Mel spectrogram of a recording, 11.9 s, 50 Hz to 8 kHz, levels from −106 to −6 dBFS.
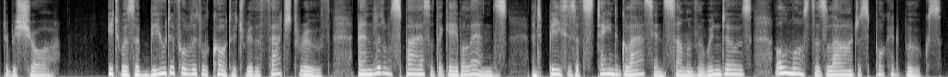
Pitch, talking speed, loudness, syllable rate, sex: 155 Hz, 180 wpm, -21 LUFS, 5.0 syllables/s, male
